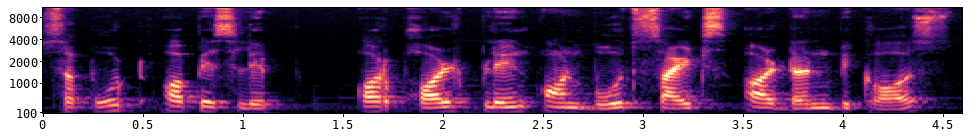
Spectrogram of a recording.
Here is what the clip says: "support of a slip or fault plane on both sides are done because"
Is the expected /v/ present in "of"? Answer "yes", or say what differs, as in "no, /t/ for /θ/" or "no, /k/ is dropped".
no, /p/ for /v/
